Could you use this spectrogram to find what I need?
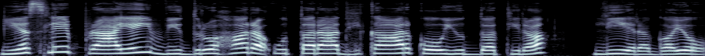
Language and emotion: Nepali, neutral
